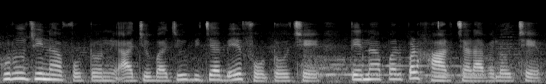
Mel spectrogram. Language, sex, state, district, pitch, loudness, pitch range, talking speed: Gujarati, female, Gujarat, Valsad, 185 Hz, -18 LUFS, 170-230 Hz, 155 wpm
